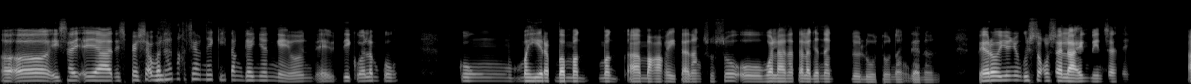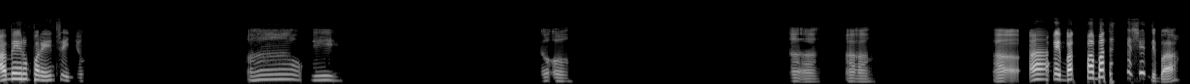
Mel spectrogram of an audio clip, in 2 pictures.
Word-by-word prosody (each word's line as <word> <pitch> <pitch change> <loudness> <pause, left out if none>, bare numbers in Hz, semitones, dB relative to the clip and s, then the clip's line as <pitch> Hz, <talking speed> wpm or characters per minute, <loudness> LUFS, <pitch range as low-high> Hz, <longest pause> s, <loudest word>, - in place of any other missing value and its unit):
oo, 160 +1 +1 0.3
isa 170 +3 -4
ayan 185 -1 +2
espesyal 180 +2 -6
wala 215 +5 -4
na - - -14
kasi 245 +1 -9
akong 230 - -15
nakikitang 210 -2 -11
ganyan 190 -1 -6
ngayon, 150 -3 -6
eh, 75 - -10
di 170 - -4
ko - - -12
alam 175 - -4
kung 165 -1 -13 0.6
kung 165 -1 -7 0.5
mahirap 165 -1 +1
ba 155 - +5
mag 155 -1 -1 0.2
mag, 145 -1 -3
ah, 140 - +3
makakita 135 0 -1
ng 130 - -4
suso 155 +5 -9
o 135 -4 -5
wala 140 -1 +2
na 140 - -4
talaga 135 -1 -1
nagluluto 125 -3 -8
ng 115 0 -12
ganun, 110 0 -10 0.4
pero 175 +3 +7
yun 200 +1 0
gusto 185 0 -5
ko 175 - -6
sa 175 - +2
laing 150 -1 +6
minsan, 140 0 -4
eh. 120 - -21 0.6
Ah, - - +10
meron 255 -1 +6
pa 225 - +6
rin 195 - 0
sa - - -5
inyo? 155 -2 -17 1.6
Ah, 230 +5 -5
okey. 200 -4 -9 2.0
Oo. 155 -4 -8 2.2
Oo, 150 -3 -5 0.4
oo. 135 -2 -5 1.2
Ah, - - +1
ah, 240 +1 +8
okey, 240 - +9
pa 235 +6 +7
Batangas 340 +7 +5
yun - - +1
'di - - -3
ba? - - +4
165 Hz, 150 wpm, -24 LUFS, 140-200 Hz, 2.2 s, Ah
